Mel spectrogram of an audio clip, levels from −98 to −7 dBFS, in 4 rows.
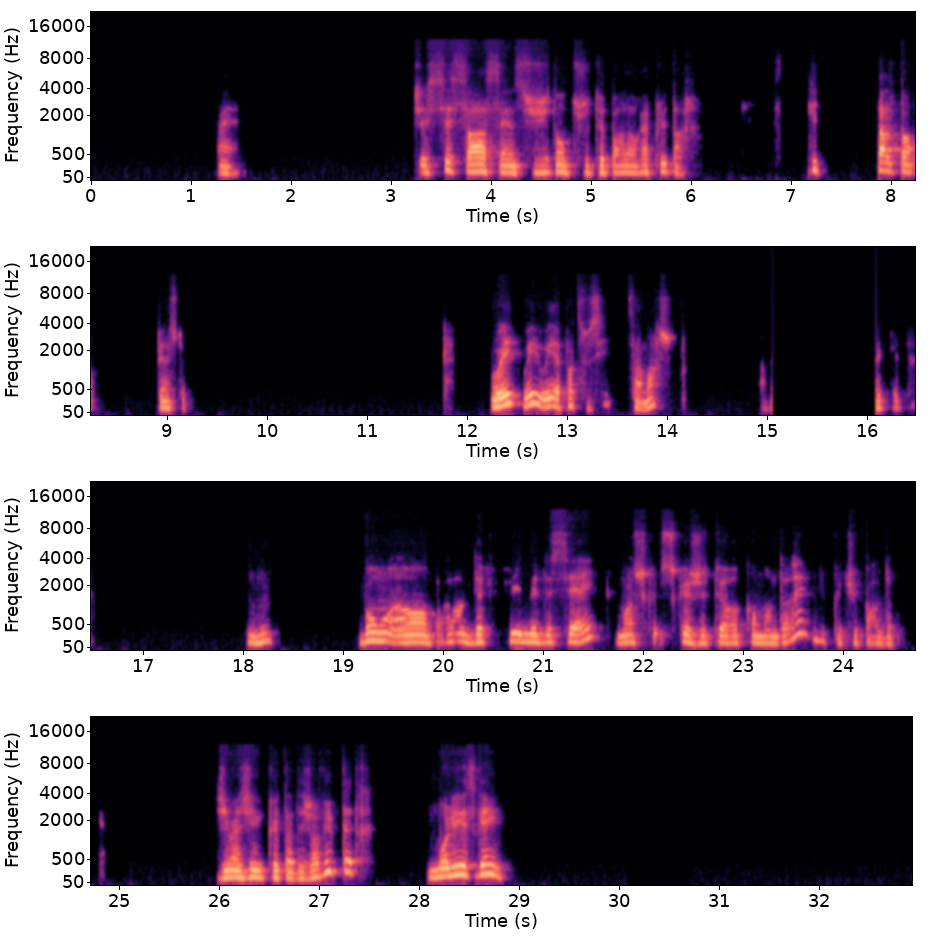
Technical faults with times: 15.05-16.09 rebuffering stall
30.09-30.70 rebuffering stall

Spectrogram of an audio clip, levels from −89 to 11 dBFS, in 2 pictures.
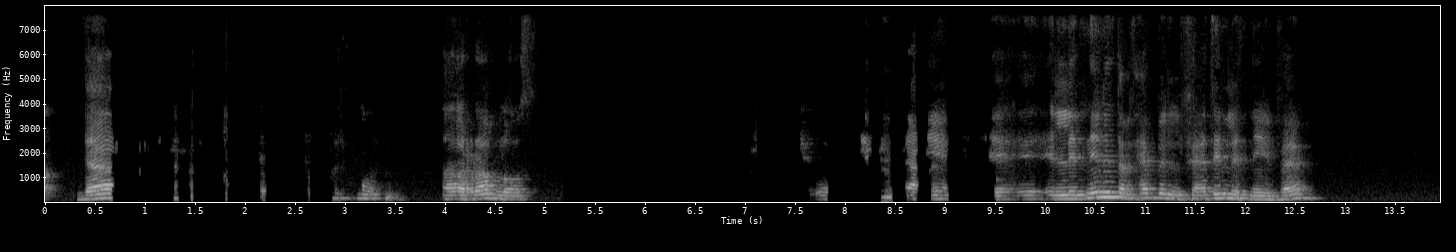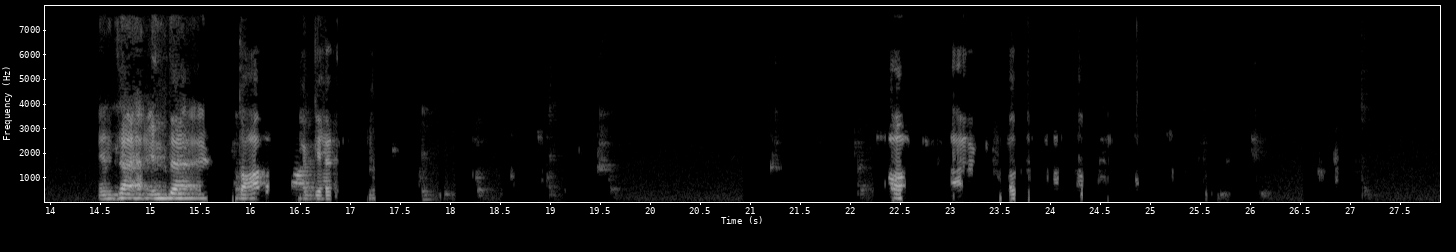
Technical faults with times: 0.00-2.97 other side's voice leaking through
0.66-2.93 speech suppressed in double talk
7.08-7.69 other side's voice leaking through
7.18-7.36 background gated by the echo canceller
7.81-9.51 speech suppressed in double talk
15.50-17.71 speech suppressed in double talk
17.70-27.15 other side's voice leaking through
18.11-18.22 background gated by the echo canceller
21.51-21.95 background gated by the echo canceller
22.23-25.18 speech suppressed in double talk

